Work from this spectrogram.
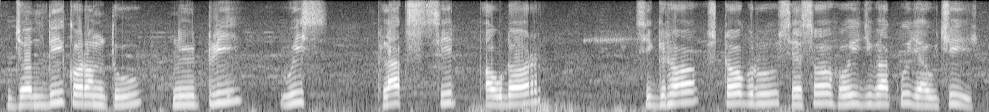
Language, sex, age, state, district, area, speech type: Odia, male, 18-30, Odisha, Balangir, urban, read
